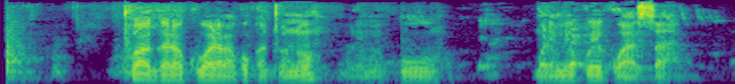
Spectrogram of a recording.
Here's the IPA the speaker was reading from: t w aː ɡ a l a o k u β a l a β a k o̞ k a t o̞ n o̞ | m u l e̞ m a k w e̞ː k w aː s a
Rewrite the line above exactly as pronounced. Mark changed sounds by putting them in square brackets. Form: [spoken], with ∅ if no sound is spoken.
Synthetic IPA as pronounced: t w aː ɡ a l a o k u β a l a β a k o̞ k a t o̞ n o̞ | m u l e̞ m [e] k w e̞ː k w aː s a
